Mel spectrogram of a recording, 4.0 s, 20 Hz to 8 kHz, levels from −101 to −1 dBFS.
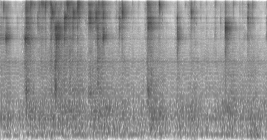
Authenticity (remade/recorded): remade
